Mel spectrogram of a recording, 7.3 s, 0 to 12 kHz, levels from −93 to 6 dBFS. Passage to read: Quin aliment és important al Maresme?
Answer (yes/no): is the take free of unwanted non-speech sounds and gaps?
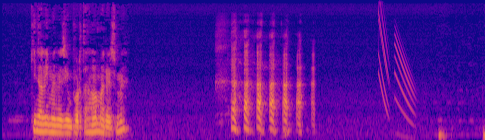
no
